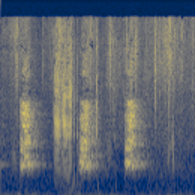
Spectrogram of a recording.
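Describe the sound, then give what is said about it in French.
A female dog, leading its owner into woodland undergrowth, barks three times, each sharp bark separated by a brief pause, with a rougher, breathy burst between the first and second barks. “Elle suit sa chienne qui l'entraîne dans un sous-bois.”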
